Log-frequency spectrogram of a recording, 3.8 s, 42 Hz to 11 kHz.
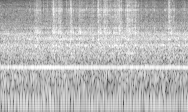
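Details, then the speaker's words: Grundfos CMBE booster pump, fairly new, running around 68 psi: steady hum with an irregular rattle and hiss over it, like something loose; owner suspects a bad bearing, not confirmed, and later dismantled the pump to fix it. "like a rattle going on in there like a loose something's loose maybe a bad bearing this isn't that old"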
